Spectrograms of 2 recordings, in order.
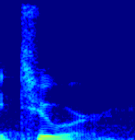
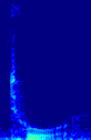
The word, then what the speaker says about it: tour: I say tour. Tour. So yours is more of an or. Yeah. And I'm saying oor. Yeah, ooer. Like sewer. Yeah, you're like ooer. Mine rhymes with sewer. Yours rhymes with whore.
